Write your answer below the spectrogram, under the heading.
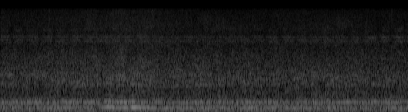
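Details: A swarm of bees emerging from its hive makes a steady, deep collective buzz, one short surge in the first half, otherwise level and continuous.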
